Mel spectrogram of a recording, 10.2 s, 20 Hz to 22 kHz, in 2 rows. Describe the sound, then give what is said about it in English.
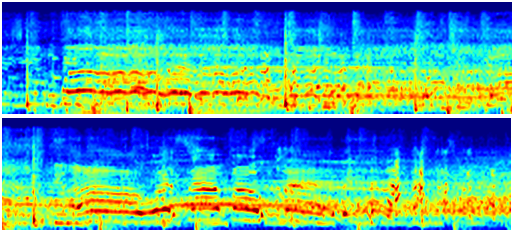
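A large, loud crowd of about 22,000 packed into a plaza at a Kamala Harris rally cheers and whoops, many overlapping voices blending into a sustained roar with rhythmic chanting of "Kamala, Kamala" and scattered claps throughout. “In her signature blue pantsuit, waving to the crowd, she was greeted to cheers of "Kamala, Kamala."”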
